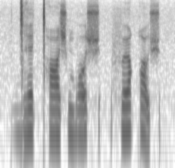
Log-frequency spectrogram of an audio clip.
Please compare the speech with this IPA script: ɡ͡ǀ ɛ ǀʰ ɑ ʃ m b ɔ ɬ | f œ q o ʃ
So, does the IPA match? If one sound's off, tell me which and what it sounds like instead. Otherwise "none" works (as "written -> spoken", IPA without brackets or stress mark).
ɬ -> ʃ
